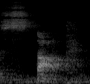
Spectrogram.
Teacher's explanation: T sounds tough and to kind of convey the sounds the is like an English T sound but it's voiceless and not aspirated so think of the word stop the hour start it's that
